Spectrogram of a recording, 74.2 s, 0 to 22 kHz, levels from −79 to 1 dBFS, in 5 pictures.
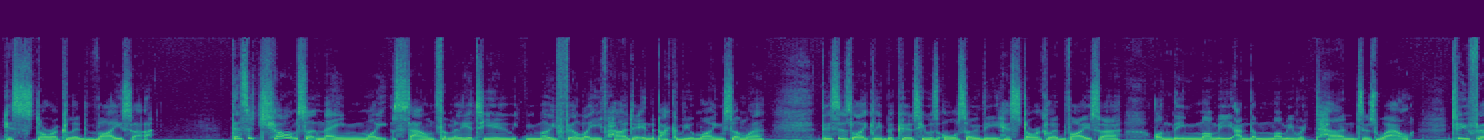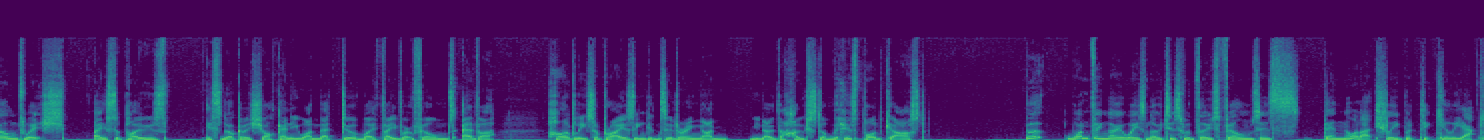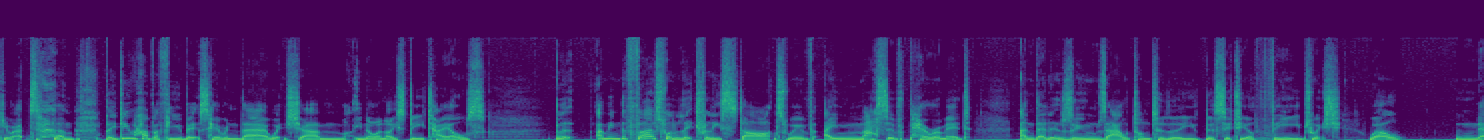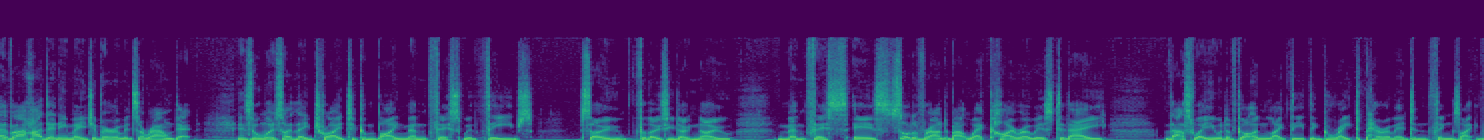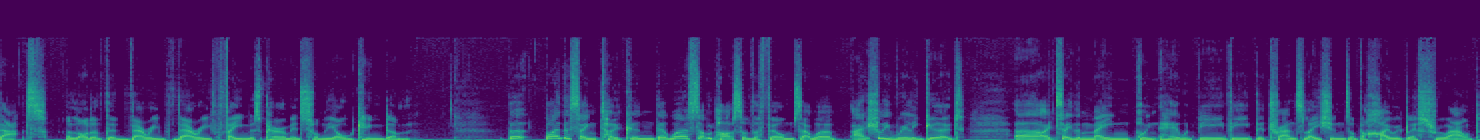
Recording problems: squashed, flat; heavily

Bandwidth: 16 kHz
